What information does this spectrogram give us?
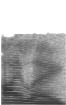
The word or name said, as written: Islay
